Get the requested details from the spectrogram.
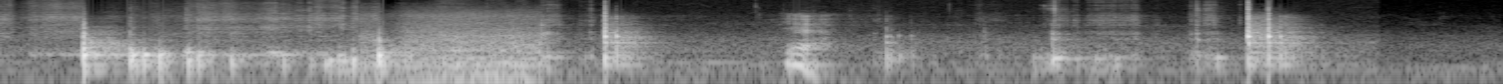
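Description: A wooden lid slides and knocks on a wooden box.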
